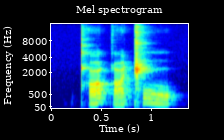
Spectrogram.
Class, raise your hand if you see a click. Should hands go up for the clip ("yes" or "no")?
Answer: yes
